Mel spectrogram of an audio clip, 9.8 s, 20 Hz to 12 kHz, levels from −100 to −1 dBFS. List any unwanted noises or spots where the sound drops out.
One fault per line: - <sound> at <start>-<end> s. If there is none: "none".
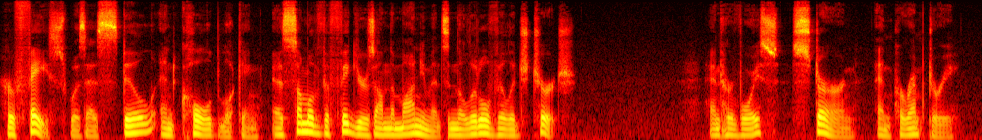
none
